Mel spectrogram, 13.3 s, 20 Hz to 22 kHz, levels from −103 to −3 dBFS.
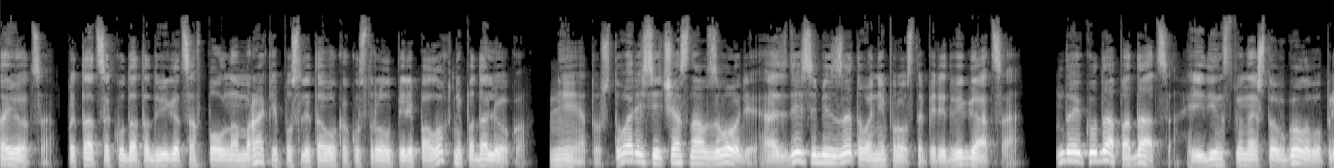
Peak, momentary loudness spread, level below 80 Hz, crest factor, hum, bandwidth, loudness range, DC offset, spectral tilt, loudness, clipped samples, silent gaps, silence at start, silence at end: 0 dBFS; 8 LU; -46 dBFS; 16 dB; none; 15.5 kHz; 3 LU; under 0.1%; -5.5 dB/octave; -17 LUFS; under 0.1%; 0.62-0.67 s, 5.37-5.49 s, 10.28-10.56 s; 0 s; 0 s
